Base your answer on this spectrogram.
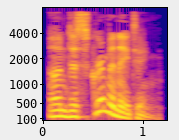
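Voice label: "undiscriminating", British English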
